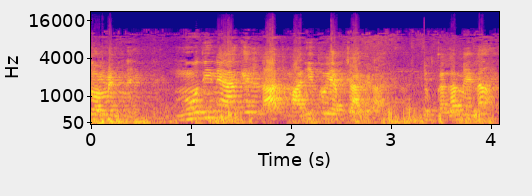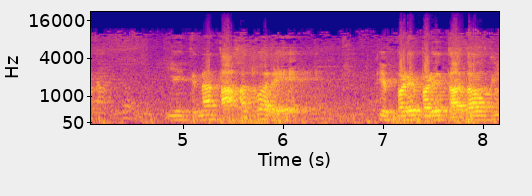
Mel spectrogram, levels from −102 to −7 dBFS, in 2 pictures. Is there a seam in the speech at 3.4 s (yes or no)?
yes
